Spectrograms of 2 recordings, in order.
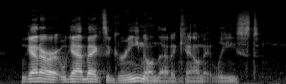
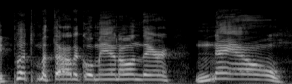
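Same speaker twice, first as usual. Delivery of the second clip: much higher, slow whiny demand; mock demand; 12 semitones higher, slower than usual. Fans he sends to the channel, demanding in a high whiny voice. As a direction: chant it like a petulant fan. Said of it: "go over there and say".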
